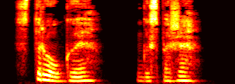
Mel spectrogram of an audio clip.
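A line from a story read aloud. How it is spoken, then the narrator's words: Words forced out. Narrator (Russian): выдавил он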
